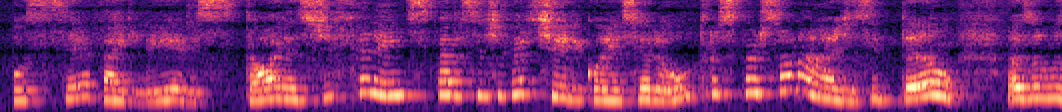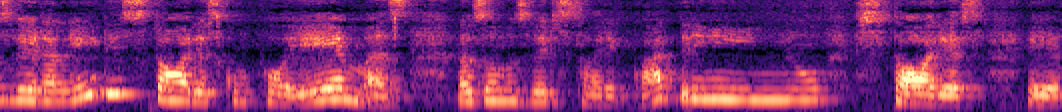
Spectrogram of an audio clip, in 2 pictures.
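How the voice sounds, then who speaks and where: A woman with a Brazilian Portuguese accent teaching an online class to young children, explaining in an affectionate, sing-song way. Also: on the high side. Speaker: primary school teacher. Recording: echoey room.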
